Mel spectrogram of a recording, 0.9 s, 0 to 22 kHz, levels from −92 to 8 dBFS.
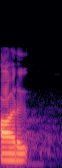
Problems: continuous background conversations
